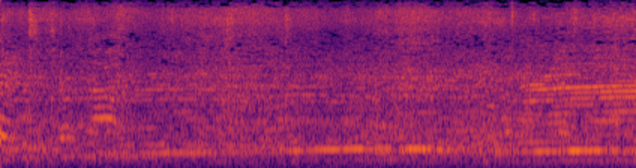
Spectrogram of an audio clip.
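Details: Very large cattle unloaded from a truck in Indonesia, mooing with a low drawn-out tone over steady engine rumble and background noise, men talking nearby.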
